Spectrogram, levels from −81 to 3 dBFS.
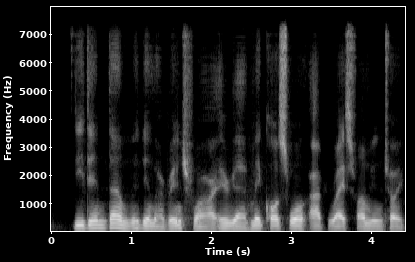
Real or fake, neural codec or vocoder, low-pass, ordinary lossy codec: fake; codec, 16 kHz, about 1 kbps, DyCAST, with the encoder's durations; 7.2 kHz; none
